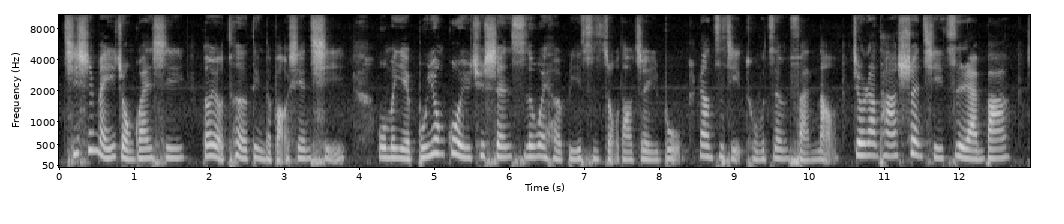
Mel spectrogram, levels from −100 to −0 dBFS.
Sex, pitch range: female, 185-235 Hz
